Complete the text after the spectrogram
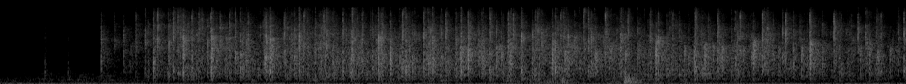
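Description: A saxophone plays a melody.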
